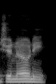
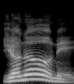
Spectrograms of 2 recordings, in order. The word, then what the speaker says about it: Giannone: her face and she's, "Oh, Janoni, that's not how you say it, Janoni."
